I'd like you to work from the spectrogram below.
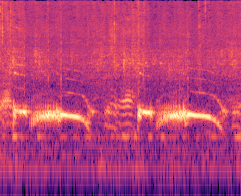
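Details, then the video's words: Albino white and local ringneck doves in routine training, nodding and laughing; two sustained purring coos sliding downward at the finish, separated by a soft wavering laugh-like stutter. "puter putih albino versus puter lokal ngangguk dan tertawa"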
